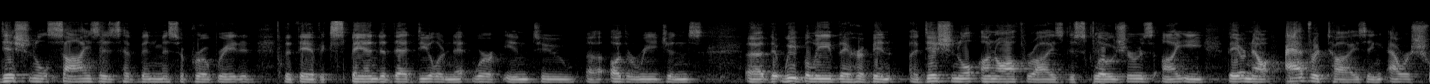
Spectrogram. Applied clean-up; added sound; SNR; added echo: neural separator model SepFormer DNS4.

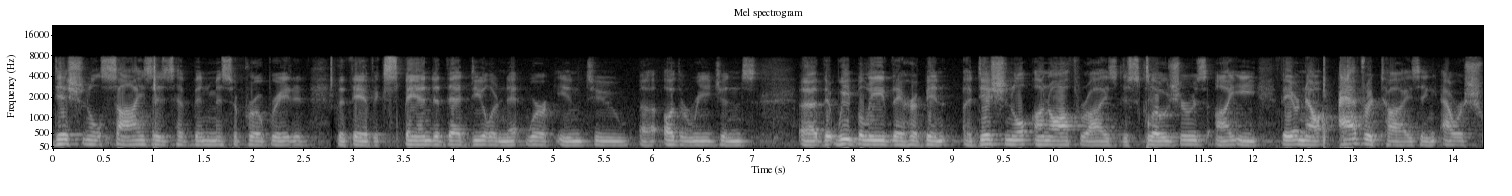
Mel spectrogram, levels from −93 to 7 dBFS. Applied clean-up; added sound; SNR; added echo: neural mask model Resemble Enhance denoiser.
